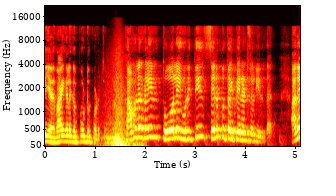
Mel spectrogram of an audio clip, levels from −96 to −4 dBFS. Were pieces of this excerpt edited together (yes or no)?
yes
